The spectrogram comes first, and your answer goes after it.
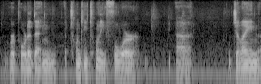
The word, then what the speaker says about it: Ghislaine: Um As best as we know, it's been publicly reported that in 2024 uh Ghislaine Maxwell, or Ghislaine, I think it's how it's pronounced, arranged and wired $1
